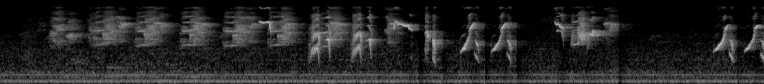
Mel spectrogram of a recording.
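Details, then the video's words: Caged greater green leafbird learning to imitate the call of another bird species: rapid high chirps, sharp squawky notes and quick downward sweeps in a busy run, over a steady low electrical hum. "cucak ijo belajar suara burung sikatan londo"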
